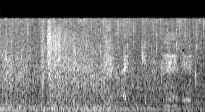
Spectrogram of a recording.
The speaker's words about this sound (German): im kalten, stinkenden Schleim eines Schützengrabens, irgendwo zwischen Ypern und Saint-Quentin, betäubt vom schädelerschütternden Donner der schweren deutschen Geschütze, blindlings zu irgendetwas betend, woran er längst nicht mehr glaubte.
